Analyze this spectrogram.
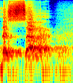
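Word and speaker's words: دسّاها: Makanya bacanya dipanjangkan, dasa. Hakikatnya ada dua sin.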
